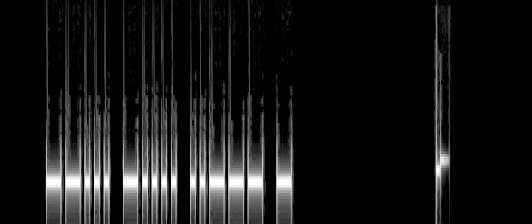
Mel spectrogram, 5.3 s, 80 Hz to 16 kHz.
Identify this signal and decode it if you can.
Morse code, heard as a keyed tone, about 25 wpm, 700 Hz. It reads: 762T
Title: Common Cut Numbers - 4-Digit 25wpm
